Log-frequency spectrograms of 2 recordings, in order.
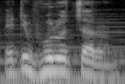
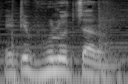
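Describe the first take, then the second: No difference in how they are said.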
